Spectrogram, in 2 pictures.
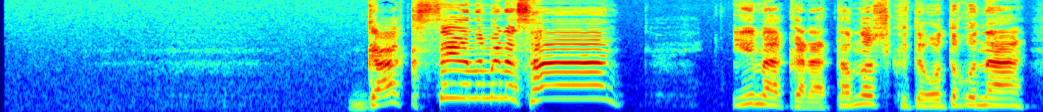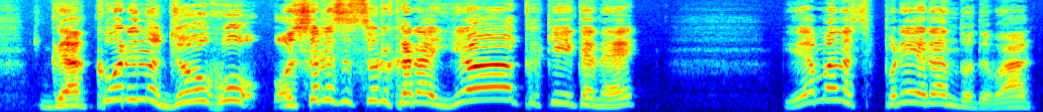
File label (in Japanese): PR トーク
